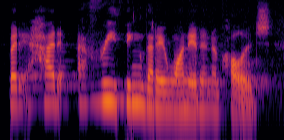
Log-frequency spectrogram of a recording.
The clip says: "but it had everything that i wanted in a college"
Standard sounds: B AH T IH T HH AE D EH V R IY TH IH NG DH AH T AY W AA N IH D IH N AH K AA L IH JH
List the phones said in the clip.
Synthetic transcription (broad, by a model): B AH T IH T HH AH D EH V R IY TH IH NG DH AH T AY W AA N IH D IH N AH K AA L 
